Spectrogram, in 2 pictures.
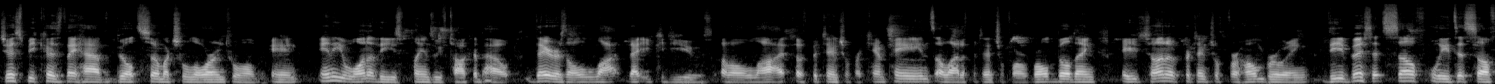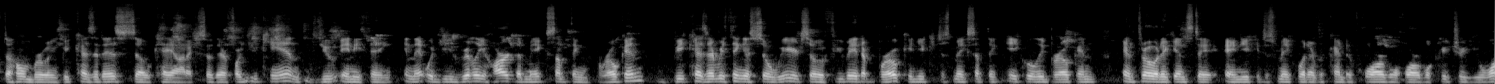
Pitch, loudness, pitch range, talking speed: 120 Hz, -21 LUFS, 115-130 Hz, 220 wpm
